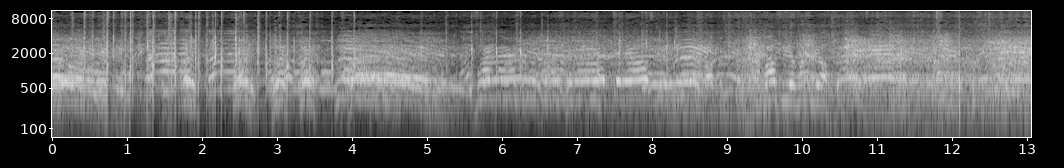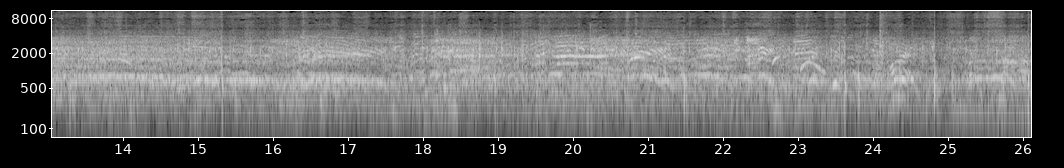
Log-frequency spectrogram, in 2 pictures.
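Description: Many voices shouting and cheering at once, overlapping, from the crowd of teammates and spectators courtside at a soft tennis match. A run of sharp clicks or taps sounds in the first few seconds.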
